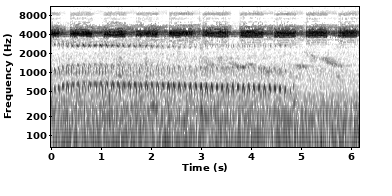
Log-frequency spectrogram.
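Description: A kookaburra's rapid, rhythmic laughing call runs for about five seconds, a string of repeated harmonic notes, with a steady high insect-like buzz pulsing in the background, on the Mornington Peninsula at sunset, looking across the bay.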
